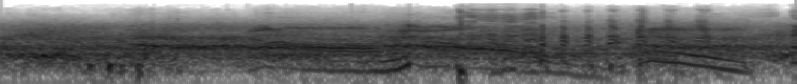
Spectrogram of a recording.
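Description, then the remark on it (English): A large crowd chants 'sell the team' together in a dense, steady roar, with rising and falling group voices and sharper cries breaking through around the middle. “And it's like, oh, they are really, like, as a group, to chanting sell the team.”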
